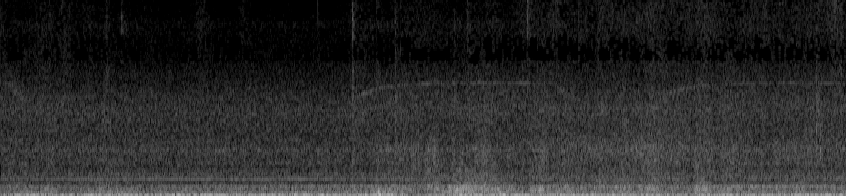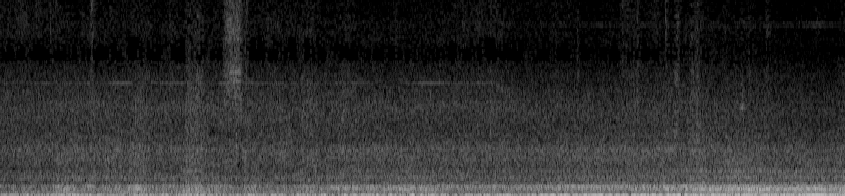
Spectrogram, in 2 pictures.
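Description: Long Island Rail Road commuter train running at speed: a steady rumble of wheels on rail with occasional clicks and knocks, growing louder in the last few seconds. A thin steady whine sounds for the first four seconds or so.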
